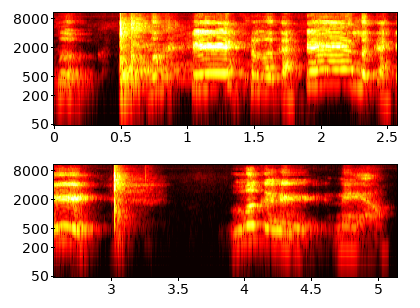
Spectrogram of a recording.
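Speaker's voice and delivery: hammed-up "look here", leaning on each one; exasperated look here. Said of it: "And I'm like".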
